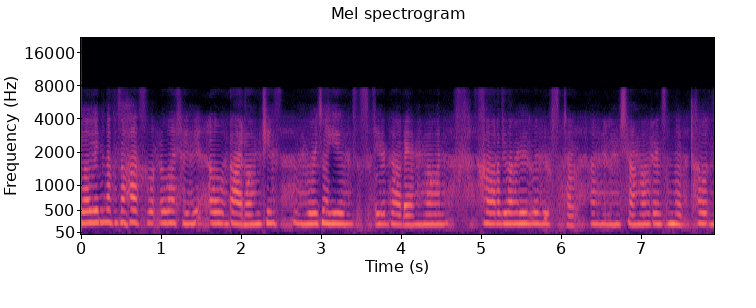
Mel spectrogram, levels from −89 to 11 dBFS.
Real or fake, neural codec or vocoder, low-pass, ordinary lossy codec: fake; codec, 16 kHz, 0.5 kbps, FreqCodec, smaller model; none; none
